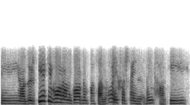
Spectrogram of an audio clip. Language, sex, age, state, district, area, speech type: Nepali, female, 30-45, West Bengal, Kalimpong, rural, conversation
